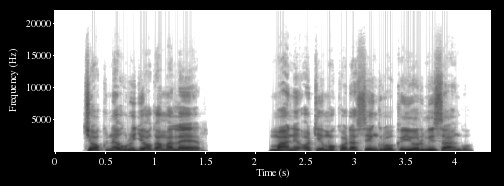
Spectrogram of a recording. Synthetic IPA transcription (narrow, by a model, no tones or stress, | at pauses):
t͡ʃɔknauɾud͡ʒɔɡamalɛr | manɛɔtɪmɔkɔdasɪŋɡɾwɔkejoɾmisa̰ŋɡo̰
